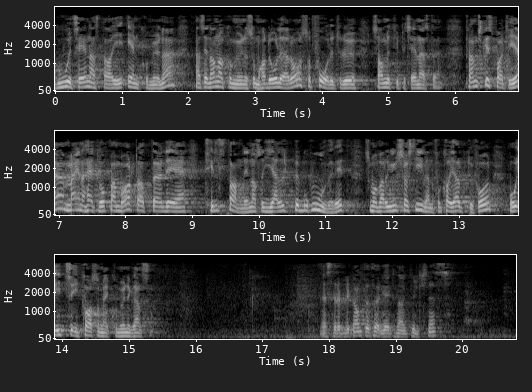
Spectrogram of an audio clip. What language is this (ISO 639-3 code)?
nob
